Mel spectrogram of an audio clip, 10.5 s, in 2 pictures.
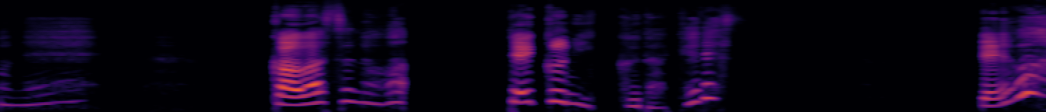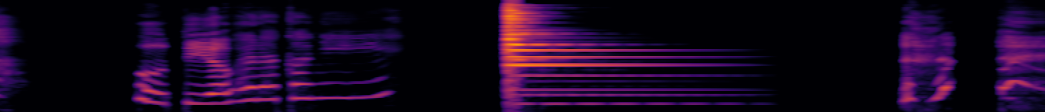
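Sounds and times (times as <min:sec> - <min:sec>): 
speech: 0:01.4 - 0:03.8, 0:04.9 - 0:07.3
gong strike signalling the start of a match: 0:07.8 - 0:08.9.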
